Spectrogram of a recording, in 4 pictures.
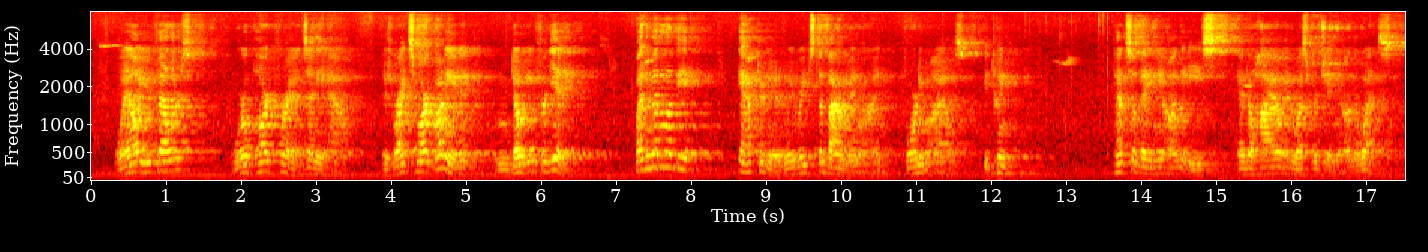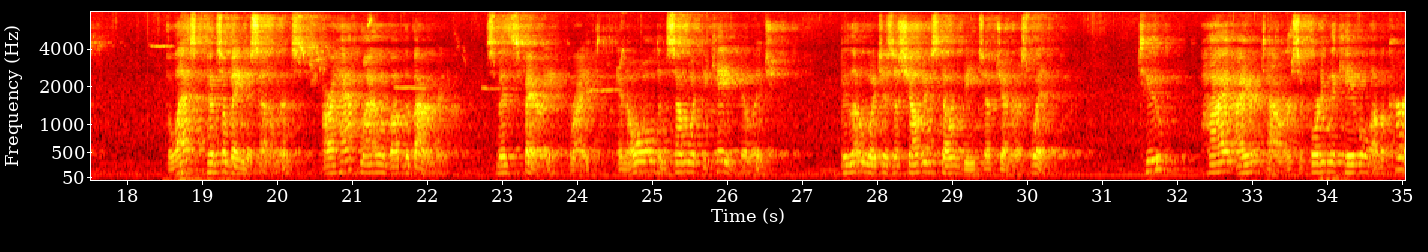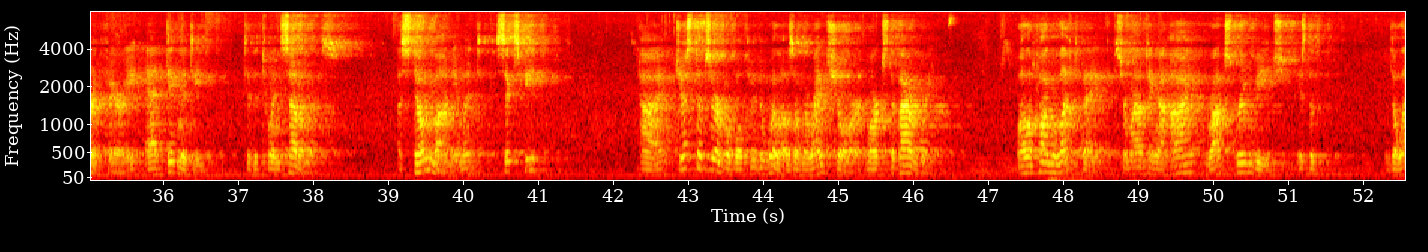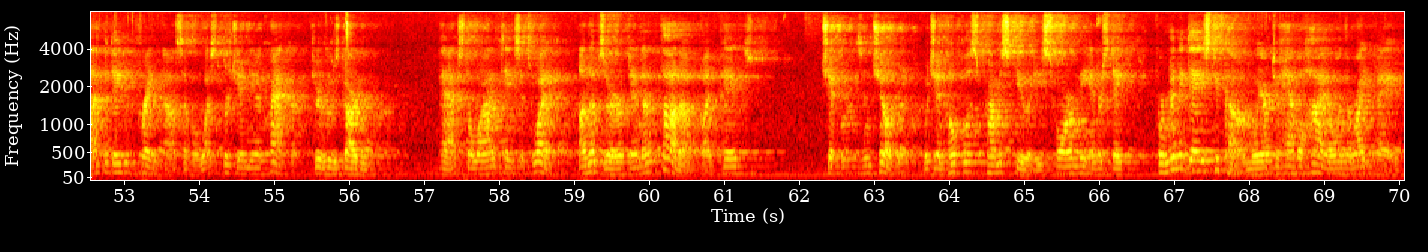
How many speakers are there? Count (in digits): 1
